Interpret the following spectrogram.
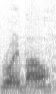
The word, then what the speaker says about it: Roybal: Uh here I spell or pronounce it Roybal.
